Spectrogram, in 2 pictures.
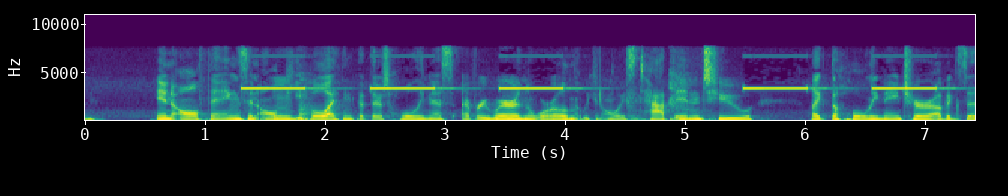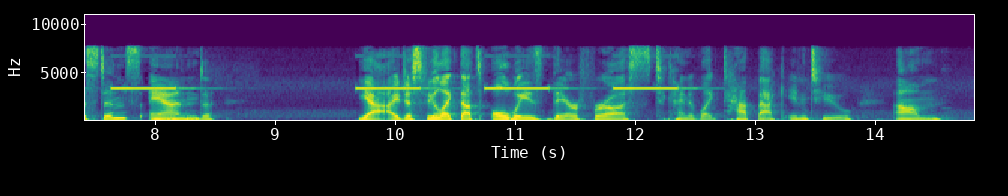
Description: Alarm pattern, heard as an alarm's beeps, played three times, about 3350 Hz, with room echo and speech in English. Temporal three. Smoke or fire, evacuate.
